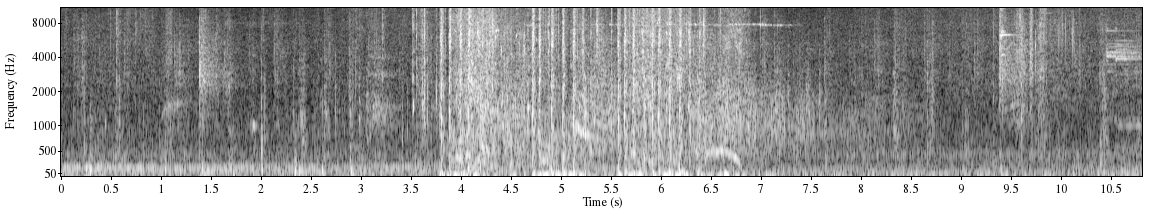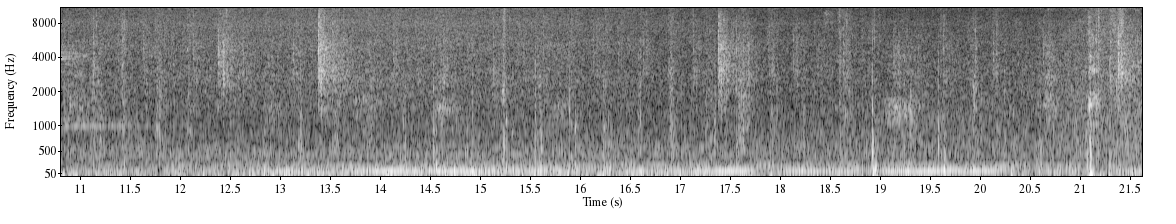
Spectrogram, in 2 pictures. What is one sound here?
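Footsteps crunch over gravel and wooden boards.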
